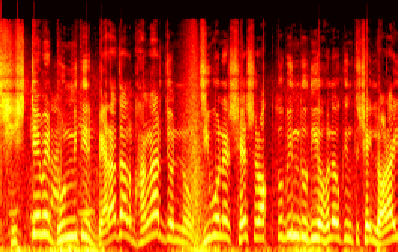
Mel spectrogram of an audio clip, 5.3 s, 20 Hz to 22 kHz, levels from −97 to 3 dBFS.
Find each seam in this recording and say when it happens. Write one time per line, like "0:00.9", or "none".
0:02.6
